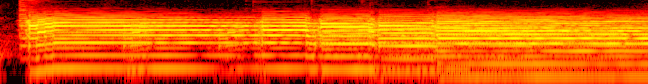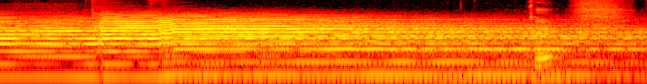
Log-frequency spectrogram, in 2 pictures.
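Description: Electric guitar playing a slow lead phrase of single held notes, moving to a new note about four times and letting each one ring on.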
